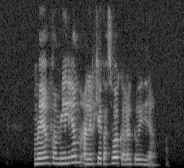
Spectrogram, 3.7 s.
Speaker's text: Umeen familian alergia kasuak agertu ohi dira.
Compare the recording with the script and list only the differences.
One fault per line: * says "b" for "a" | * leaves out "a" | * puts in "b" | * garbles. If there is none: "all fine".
all fine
